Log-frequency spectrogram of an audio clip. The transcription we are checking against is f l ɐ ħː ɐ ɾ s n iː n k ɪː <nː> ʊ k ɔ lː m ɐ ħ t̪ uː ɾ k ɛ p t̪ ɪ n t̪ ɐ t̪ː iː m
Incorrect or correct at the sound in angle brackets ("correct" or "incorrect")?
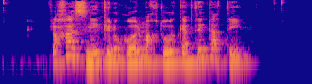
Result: incorrect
